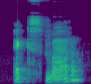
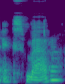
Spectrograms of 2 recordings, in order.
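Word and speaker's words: x̄: adalah mint ini lambangnya eksbar jadi x tanggal garis di atas ini dibacanya eksbar sama dengan jumlah datum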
